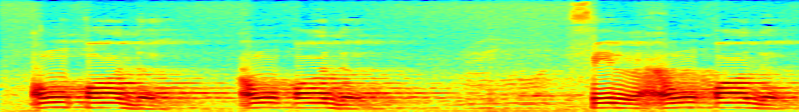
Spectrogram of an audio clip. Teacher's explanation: Ya, lepas dan balikan ke makhrajnya. Pantulan dal itu sempurnakan bunyi e-nya.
